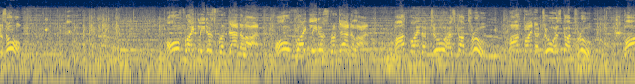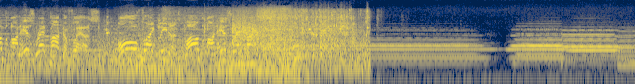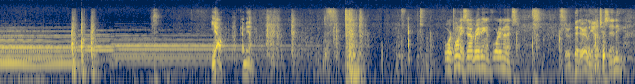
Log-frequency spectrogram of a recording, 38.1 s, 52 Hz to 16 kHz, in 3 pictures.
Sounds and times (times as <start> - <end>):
Music: 0.0 - 31.8
Speech: 3.3 - 11.8, 12.5 - 17.8, 29.6 - 30.5, 34.3 - 35.8, 36.6 - 38.0.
